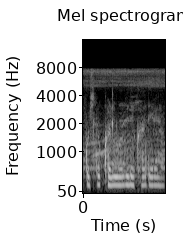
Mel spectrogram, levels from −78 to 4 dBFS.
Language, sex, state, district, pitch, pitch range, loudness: Hindi, female, Bihar, Gaya, 195 Hz, 195-200 Hz, -21 LUFS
